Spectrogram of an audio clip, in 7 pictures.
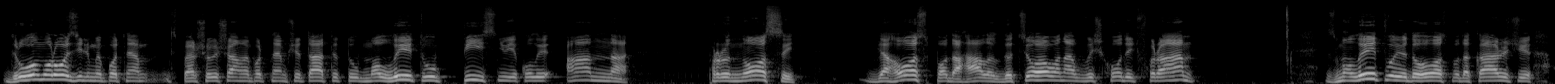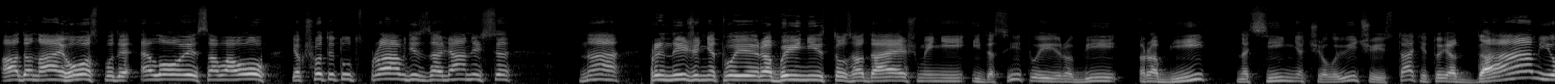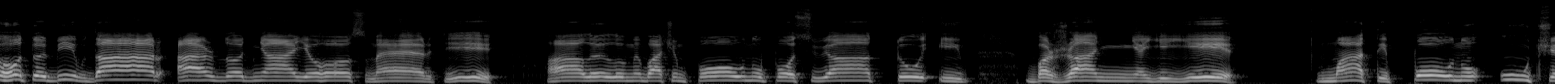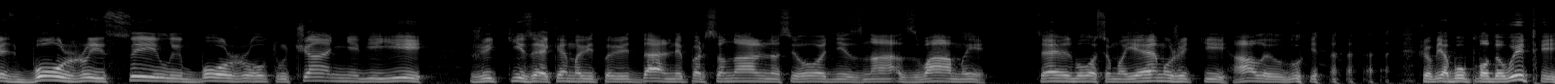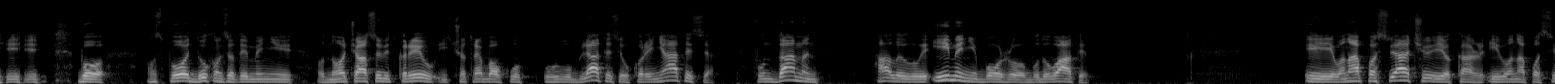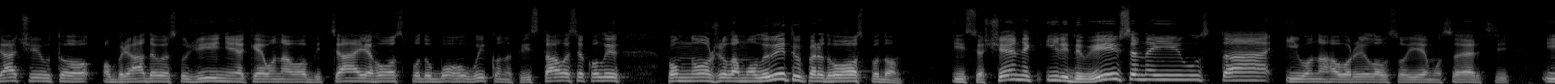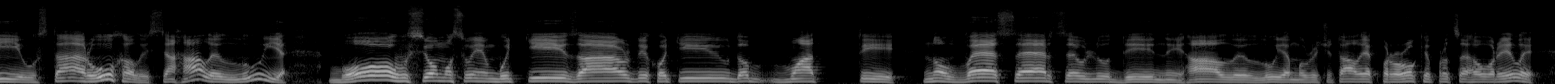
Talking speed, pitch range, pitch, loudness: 100 wpm, 125-175 Hz, 150 Hz, -30 LUFS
